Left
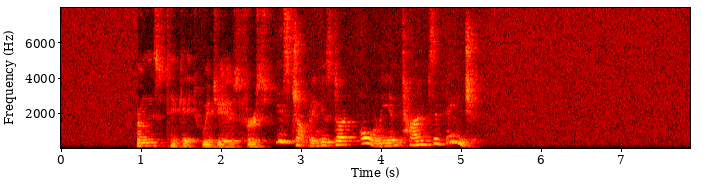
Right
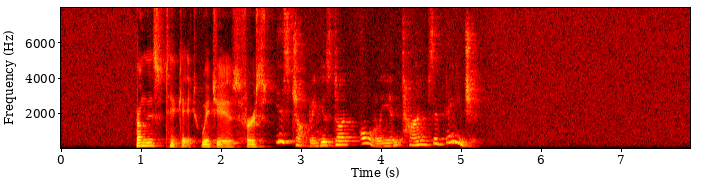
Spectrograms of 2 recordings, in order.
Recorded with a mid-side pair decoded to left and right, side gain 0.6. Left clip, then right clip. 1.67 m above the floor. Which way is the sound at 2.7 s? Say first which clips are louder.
Right 1 dB; 15° right.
